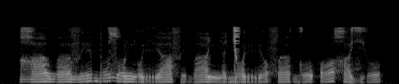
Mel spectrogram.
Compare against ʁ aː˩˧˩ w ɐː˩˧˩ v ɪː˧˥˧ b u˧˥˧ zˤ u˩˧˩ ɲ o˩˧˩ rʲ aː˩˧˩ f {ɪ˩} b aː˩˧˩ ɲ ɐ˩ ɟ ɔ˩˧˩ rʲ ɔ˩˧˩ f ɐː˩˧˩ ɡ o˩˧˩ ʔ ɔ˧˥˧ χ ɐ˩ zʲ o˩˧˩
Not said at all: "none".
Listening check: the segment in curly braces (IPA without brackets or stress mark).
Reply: ɪ˩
